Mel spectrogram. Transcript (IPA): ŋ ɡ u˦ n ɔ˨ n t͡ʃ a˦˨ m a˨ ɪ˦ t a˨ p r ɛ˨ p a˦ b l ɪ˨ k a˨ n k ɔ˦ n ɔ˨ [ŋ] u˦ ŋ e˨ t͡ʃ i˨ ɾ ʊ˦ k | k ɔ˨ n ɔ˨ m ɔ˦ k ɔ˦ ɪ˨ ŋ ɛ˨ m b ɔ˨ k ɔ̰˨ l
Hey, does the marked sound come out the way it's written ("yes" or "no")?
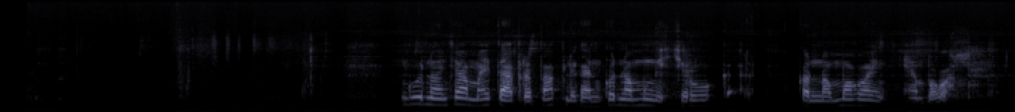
no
